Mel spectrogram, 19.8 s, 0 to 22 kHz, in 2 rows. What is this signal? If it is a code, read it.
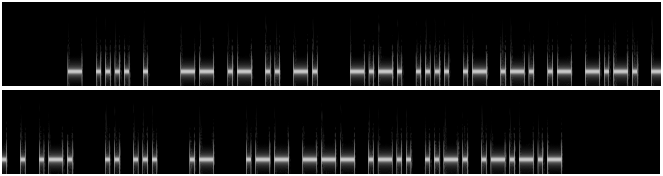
Morse code, heard as a keyed tone, about 17 wpm, 700 Hz. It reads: THE MAIN CHARACTER IS A WOLF.
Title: Additional Easy Phrases 17wpm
